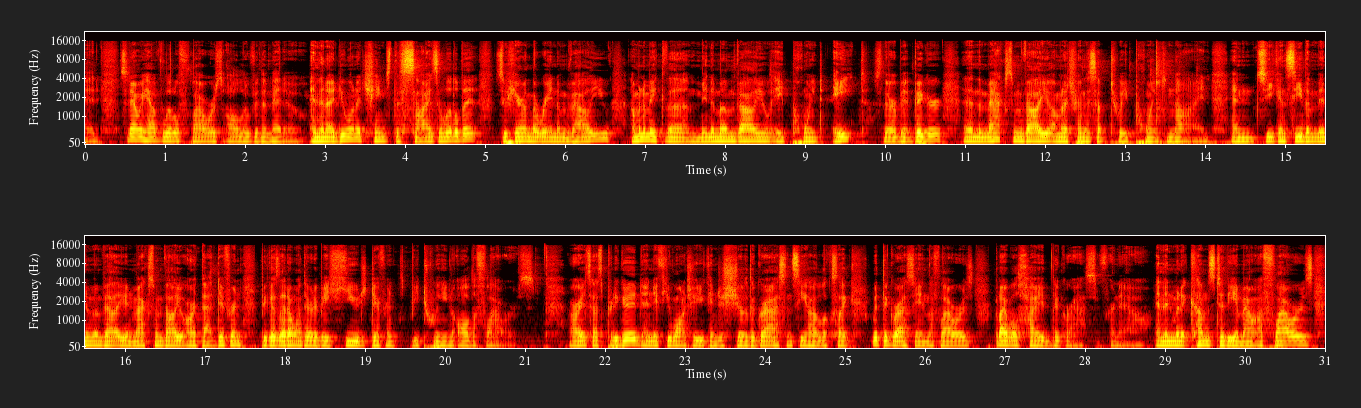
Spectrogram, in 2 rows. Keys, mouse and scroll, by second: 0.1 shift+scroll up 2, 0.3-0.6 shift+middle drag, 0.5 shift+scroll down 2, 0.8 shift+scroll up 2, 1.0-1.4 shift+middle drag, 1.0 typing, 1.6-2.0 shift+middle drag, 1.8 scroll down 1, 2.1 shift+middle click, 4.5 middle drag, 4.6-5.2 scroll up 1, 5.2-6.6 drag, 5.2 scroll up 1, 7.7 click, 8.6-9.3 typing, 9.4 click, 11.5 click, 12.4-13.1 typing, 13.2 Return, 14.0-16.1 scroll up 1, 17.3-19.9 shift+middle drag, 17.3-19.9 shift+scroll up 1, 19.9-23.0 scroll down 1, 20.4-20.7 shift+middle drag, 21.0-23.0 shift+middle drag, 23.0 click, 27.4 click, 27.9-28.3 scroll down 2, 28.1 middle click, 28.3-28.8 scroll up 2, 29.4 shift+middle click, 30.2-31.0 shift+scroll up 2.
